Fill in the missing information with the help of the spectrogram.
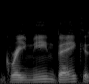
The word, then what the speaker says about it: Grameen Bank: And I'm not familiar with, is it Grameen Bank? Is that how you say it in Bangladesh? – Correct. – Yep. – Correct. – So I said that right.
